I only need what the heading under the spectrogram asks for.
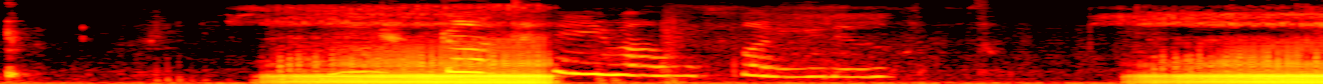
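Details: A male French Bulldog snores loudly like an old man, in rasping rumbles with soft, whining squeaks between the snores.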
